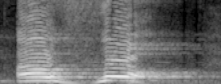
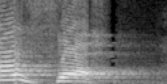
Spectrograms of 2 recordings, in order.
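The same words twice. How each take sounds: First: "avô" with a closed final O; closed vowel. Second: "avó" with an open final O; open vowel. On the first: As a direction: say "avô" ending in a rounded, closed "ô". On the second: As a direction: say "avó" ending in a wide, open "ó". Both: Shown as a demonstration. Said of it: "não avó".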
